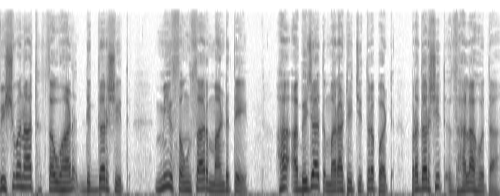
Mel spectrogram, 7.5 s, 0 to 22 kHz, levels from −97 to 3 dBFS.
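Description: A speech recording with one sharp snap laid over the sound at 5.09 s, a single brief crack that sits on top of the signal and peaks at around -20 dBFS. This is an electrical switching spike, likely from a nearby switch, motor or static discharge whose momentary arc was picked up by the audio line as a fast burst of interference.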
